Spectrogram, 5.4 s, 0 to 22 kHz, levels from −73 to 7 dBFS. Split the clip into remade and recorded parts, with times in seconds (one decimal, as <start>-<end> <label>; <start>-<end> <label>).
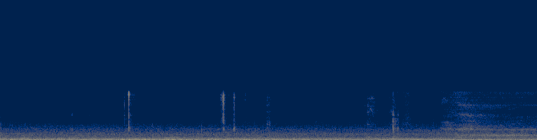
0.0-2.8 remade; 2.8-4.4 recorded; 4.4-5.4 remade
